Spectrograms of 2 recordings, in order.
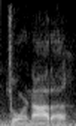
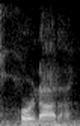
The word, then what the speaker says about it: jornada: hornada de merelto okay it's Spanish okay so you don't say jornada it's hornada all right that's not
